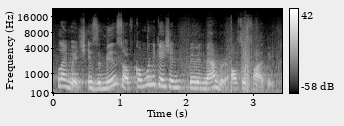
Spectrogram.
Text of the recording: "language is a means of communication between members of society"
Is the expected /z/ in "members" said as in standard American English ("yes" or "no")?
no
